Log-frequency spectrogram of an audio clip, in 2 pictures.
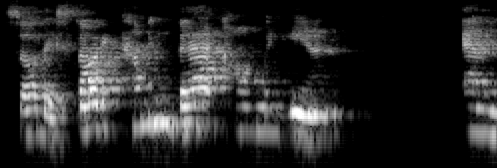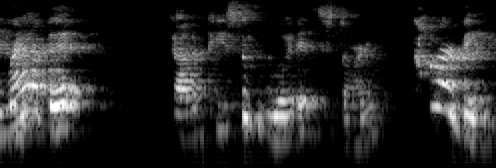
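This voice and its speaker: Slow animated woman storyteller. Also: medium pitch. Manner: slow, lively, animated narration. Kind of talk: folktale storytelling. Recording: roomy echo, distant mic.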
